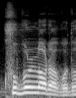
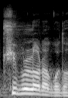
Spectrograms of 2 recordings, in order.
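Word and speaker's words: Kübler: 투블러와 로스의 인종의 5단계입니다 뭐 쿠블러라고도 하고 또 독일 발음으로 큐블러라고도 하고 그렇습니다 시험에도 다 나오고요이 임종이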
